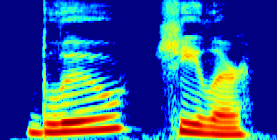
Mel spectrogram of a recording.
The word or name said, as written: blue heeler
